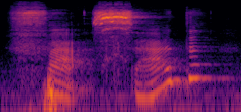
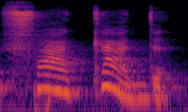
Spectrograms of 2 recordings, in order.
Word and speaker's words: façade: Regardez, façade s'écrit avec un C cédille. Si on enlève la cédille, nous aurons une facade.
